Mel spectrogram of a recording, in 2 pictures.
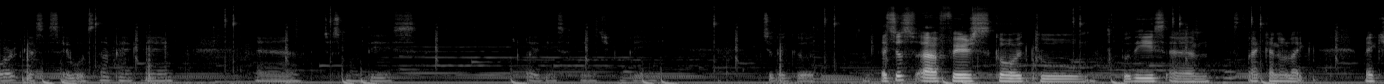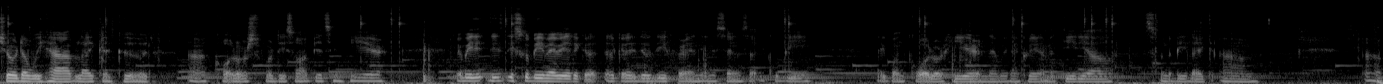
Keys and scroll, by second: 27.5-27.6 typing.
